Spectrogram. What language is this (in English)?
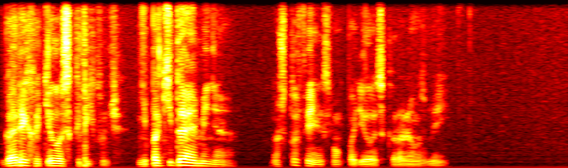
Russian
